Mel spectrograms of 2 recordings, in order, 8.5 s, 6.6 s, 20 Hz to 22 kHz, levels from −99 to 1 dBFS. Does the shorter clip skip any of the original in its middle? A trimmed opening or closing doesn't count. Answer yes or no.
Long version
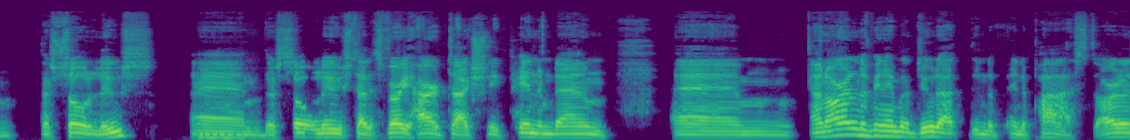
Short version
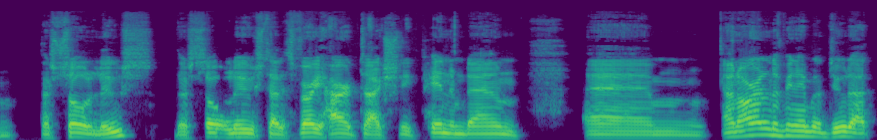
yes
